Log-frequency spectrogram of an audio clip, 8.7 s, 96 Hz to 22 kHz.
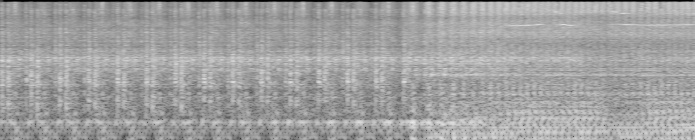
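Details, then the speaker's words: BMW E36 328i on first start after refit of battery, water hoses and airflow meter: rough, uneven running with irregular stumbles about three a second and popping; misfire apparently from stuck injectors leaving cylinders dead. "C'est bien ce que je pensais. Injecteur. Injecteur."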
